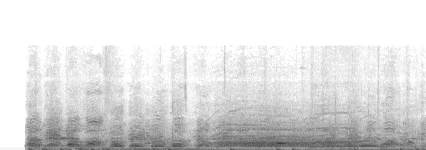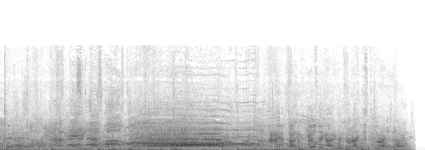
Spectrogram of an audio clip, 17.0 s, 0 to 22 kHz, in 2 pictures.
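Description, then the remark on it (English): A crowd of roughly 1,000 protesters, assembled at the Showers Building in Bloomington on a Sunday to protest the ban, chants in loud, rhythmic unison, voices rising into swelling cheers and shouts that peak twice before the chanting resumes, steady and energetic throughout. “This is audio that was recorded of the group assembled at the Showers Building.”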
